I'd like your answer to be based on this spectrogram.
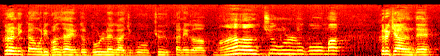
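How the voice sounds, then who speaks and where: A middle-aged man preaching a sermon as a pastor, telling stories and acting out his panic in sudden loud bursts. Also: high-pitched, brisk, a little hiss or hum. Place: church sanctuary.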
